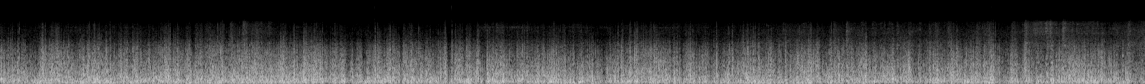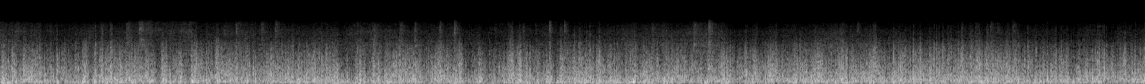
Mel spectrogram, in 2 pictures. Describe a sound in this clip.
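A train rumbles steadily along the tracks, heard from an open window.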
